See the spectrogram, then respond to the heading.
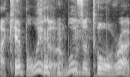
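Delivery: high, comic self-pity. Repeating Genie's line about losing to a rug: Rodney Dangerfield impression. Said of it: "He does the Rodney Dangerfield impression".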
